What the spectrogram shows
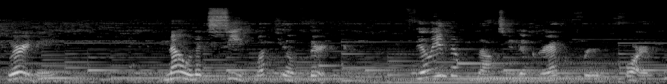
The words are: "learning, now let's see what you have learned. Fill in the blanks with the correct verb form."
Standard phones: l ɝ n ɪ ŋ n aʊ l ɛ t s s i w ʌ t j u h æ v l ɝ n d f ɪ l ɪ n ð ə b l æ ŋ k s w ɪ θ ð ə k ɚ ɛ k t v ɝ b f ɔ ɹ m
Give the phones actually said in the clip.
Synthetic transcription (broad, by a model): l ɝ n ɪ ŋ n aʊ l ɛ t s s i w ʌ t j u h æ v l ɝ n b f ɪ l ɪ n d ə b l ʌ k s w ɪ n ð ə k ɚ ɛ k t b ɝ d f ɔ ɹ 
